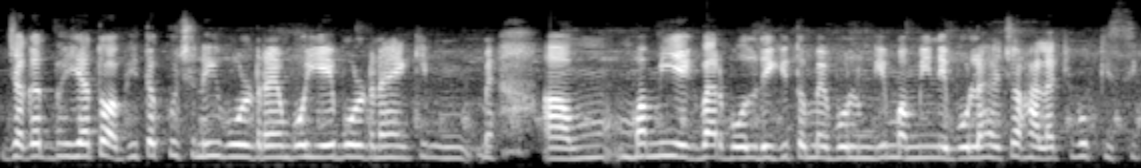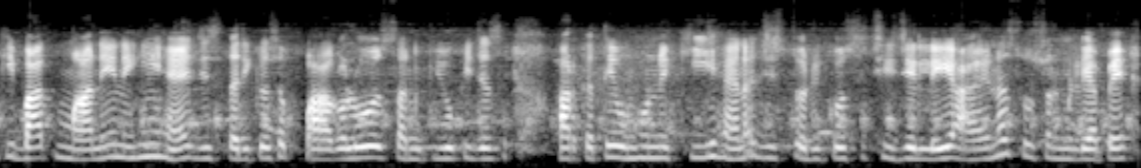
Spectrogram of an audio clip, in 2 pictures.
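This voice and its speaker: A woman's voice: on the high side, level tone, fairly quick, few pauses. A young woman gives casual opinion commentary to viewers, insistent and questioning, often repeating her phrases. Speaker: vlogger. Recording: muffled lo-fi audio, faint background noise.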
